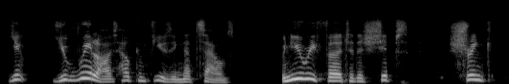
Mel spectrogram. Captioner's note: none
